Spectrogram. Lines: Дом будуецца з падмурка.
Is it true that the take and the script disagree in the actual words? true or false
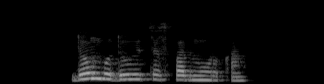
false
